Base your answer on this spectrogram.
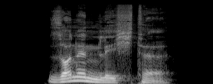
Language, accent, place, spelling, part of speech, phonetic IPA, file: German, Germany, Berlin, Sonnenlichte, noun, [ˈzɔnənˌlɪçtə], De-Sonnenlichte.ogg
- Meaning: dative of Sonnenlicht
